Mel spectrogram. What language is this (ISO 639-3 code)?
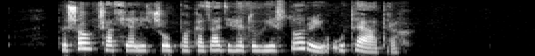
bel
